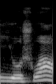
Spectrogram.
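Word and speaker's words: יהושע: Selon les Juifs, le fait de le prononcer, c'est Yehoshua.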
